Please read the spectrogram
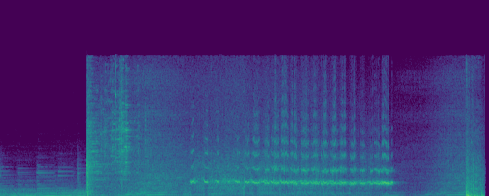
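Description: Animated-film sound effect of a bus skidding under hard braking: a sudden burst of noise about a second in, then a steady high tyre squeal for a couple of seconds over orchestral music. It ends in a sudden loud impact that cuts off at once.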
